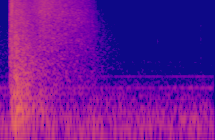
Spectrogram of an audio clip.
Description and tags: Theatrical Sandbag tossed towards microphone.
Recorded with AKG condenser microphone M-Audio Delta AP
